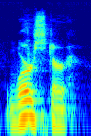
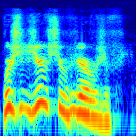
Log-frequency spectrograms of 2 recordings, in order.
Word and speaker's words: Worcestershire: Wait, how do you say that? – Worcester. – Worcestershire. – I say Worcestershire. That's my version of it. – Yeah, Worcestershire. – Sure. I get a fourth syllable in there personally.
